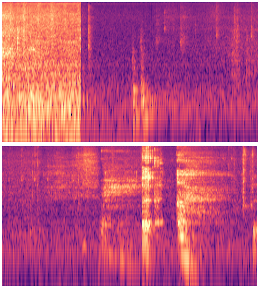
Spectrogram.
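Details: Adult man on TikTok Live gives a long, loud, rumbling belch, then several shorter burps with quiet gaps between them; repeated belching (eructation).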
